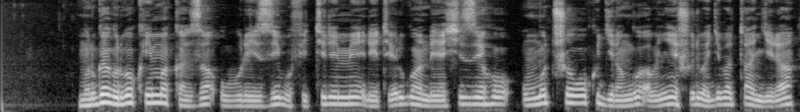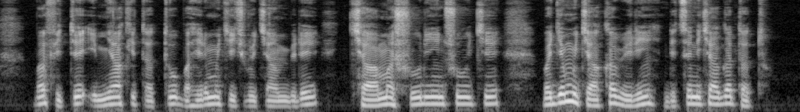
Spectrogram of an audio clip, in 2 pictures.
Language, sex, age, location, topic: Kinyarwanda, male, 25-35, Nyagatare, education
